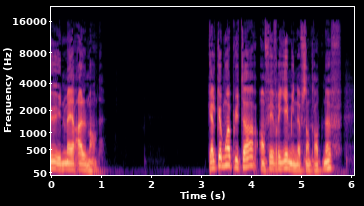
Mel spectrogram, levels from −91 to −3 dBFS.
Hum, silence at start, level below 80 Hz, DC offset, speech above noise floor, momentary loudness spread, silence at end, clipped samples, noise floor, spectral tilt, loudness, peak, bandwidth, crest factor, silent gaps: none; 0 s; -48 dBFS; under 0.1%; 57 dB; 9 LU; 0.3 s; under 0.1%; -78 dBFS; -6 dB/octave; -21 LUFS; -2 dBFS; 16.5 kHz; 20 dB; none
